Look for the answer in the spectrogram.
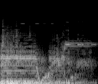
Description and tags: STAB 032 mastered 16 bit
A short electronic spacy effect lasting exactly 1 second. Created with Metaphysical Function from Native
Instruments. Further edited using Cubase SX and mastered using Wavelab.
electronic, spacey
